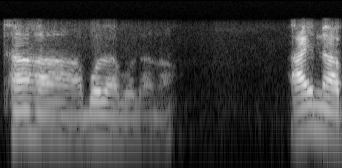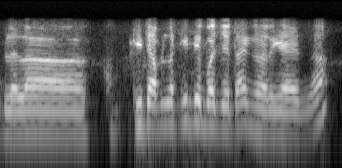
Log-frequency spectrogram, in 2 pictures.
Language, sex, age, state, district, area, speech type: Marathi, male, 18-30, Maharashtra, Yavatmal, rural, conversation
